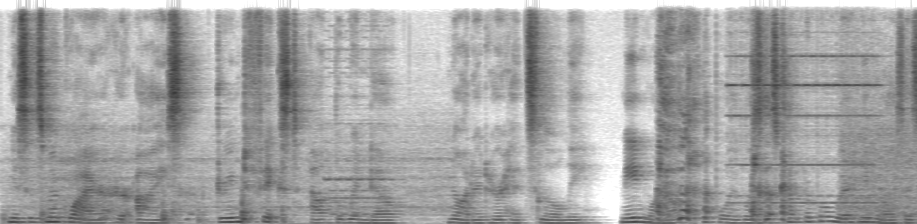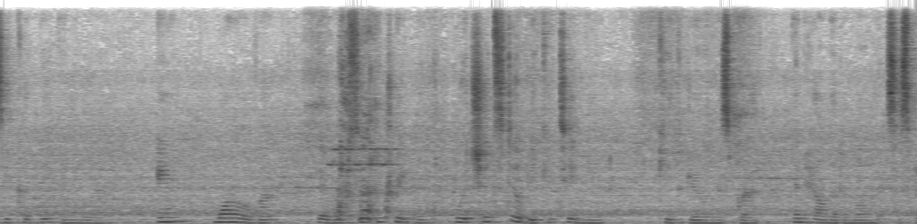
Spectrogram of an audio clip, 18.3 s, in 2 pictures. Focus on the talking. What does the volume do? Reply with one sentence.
The volume of the talking stays about the same.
